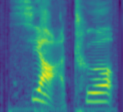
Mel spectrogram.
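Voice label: spoken sound "xiache", Chinese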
